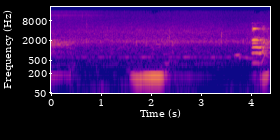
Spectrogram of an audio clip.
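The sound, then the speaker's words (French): Humpback whale calls, heard alone: a faint low opening tone, then a loud, deep, sustained moan, and a short harmonic-rich call at the end. “Est-ce que ça, c'est une baleine à bosse qui répond, ça ?”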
